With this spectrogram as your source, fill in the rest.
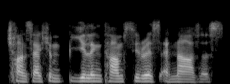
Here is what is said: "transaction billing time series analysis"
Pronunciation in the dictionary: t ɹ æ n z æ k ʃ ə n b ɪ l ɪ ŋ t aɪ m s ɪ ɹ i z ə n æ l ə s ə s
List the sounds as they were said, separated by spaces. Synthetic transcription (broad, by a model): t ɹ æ n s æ k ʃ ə n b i l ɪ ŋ t aɪ m s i ɹ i ə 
